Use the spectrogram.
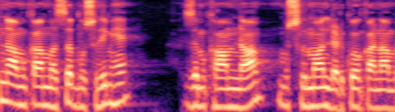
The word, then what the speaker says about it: زمخام: وبرکاتہ۔ Welcome to baby names diary. نام ہے زمخام۔ زمخام نام کے انگلش میں سپیلنگ ہے ZAMKHAM، زمخام۔ زمخام نام کی جنس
